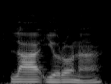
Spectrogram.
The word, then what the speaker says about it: La Llorona: We also watched La Llorona after the third...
